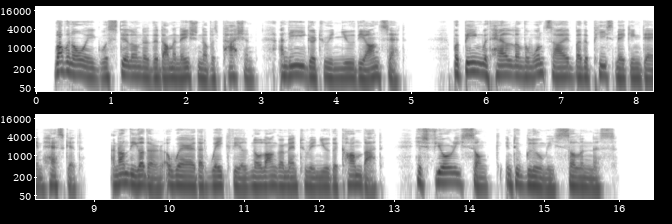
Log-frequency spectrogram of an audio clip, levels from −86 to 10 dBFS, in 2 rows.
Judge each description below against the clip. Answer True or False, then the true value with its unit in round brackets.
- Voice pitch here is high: False (105 Hz)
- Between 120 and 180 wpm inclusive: True (175 wpm)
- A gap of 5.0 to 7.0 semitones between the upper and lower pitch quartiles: False (3.5 semitones)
